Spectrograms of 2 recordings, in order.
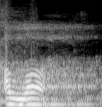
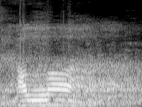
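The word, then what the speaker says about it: الله: Lafaz Allah, coba baca Allah. Saya orang Sunda bacanya Allah. Ya, al itu bukan dia lam ketemu lam. Allah harus disambung, bukan mati dia.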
